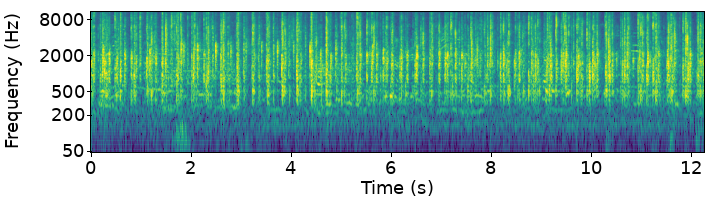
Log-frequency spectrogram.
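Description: A small group of people clapping steadily and unevenly, with voices talking beneath.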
